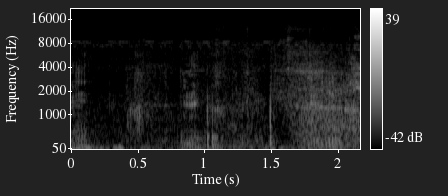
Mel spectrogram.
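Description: Pigs grunting faintly, with one soft click about one and a half seconds in.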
